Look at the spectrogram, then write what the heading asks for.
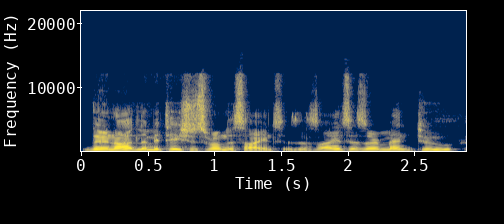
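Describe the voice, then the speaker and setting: Hesitant young man, dark voice. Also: medium pitch, fairly even intonation, normal speed, creaky, no echo, clean studio sound. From United States. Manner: hesitant, many fillers, sprinkles Arabic phrases. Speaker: student giving a testimonial. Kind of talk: casual spoken testimonial.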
